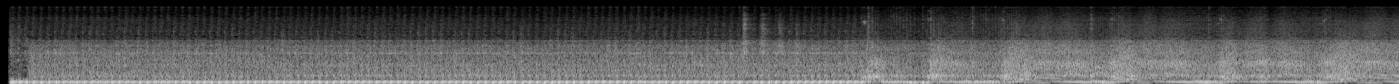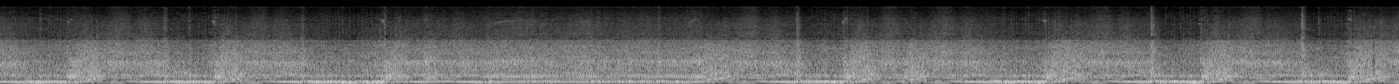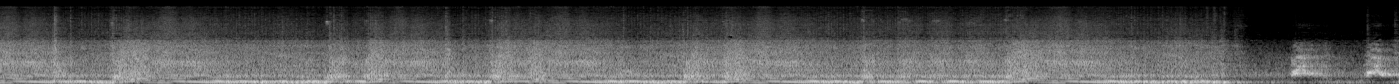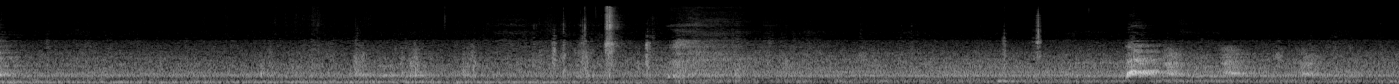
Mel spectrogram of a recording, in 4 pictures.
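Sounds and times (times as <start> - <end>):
dirt bike engine revving: 0.1 - 40.5.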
